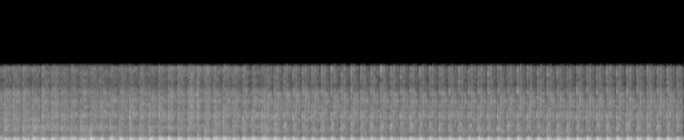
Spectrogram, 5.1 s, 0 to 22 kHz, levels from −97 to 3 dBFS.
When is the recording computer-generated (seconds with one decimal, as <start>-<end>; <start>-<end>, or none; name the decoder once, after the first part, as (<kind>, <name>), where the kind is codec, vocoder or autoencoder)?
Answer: 0.0-2.0 (codec, SNAC)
